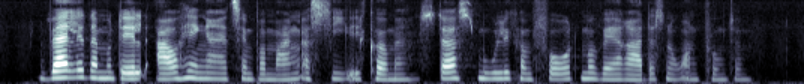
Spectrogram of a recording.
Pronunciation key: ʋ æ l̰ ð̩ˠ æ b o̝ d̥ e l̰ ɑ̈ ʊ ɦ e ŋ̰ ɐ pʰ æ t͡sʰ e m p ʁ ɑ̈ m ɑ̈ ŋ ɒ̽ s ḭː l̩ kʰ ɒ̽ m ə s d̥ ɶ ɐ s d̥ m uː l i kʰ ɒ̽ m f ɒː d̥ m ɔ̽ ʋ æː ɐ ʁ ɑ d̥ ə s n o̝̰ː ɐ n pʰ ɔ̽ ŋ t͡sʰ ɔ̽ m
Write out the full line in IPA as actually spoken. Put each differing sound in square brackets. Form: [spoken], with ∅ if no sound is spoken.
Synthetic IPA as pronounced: ʋ æ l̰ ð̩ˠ æ [m] o̝ d̥ e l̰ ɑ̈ ʊ ɦ e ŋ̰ ɐ [∅] æ t͡sʰ e m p ʁ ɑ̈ m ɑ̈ ŋ ɒ̽ s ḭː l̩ kʰ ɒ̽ m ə s d̥ ɶ ɐ s d̥ m uː l i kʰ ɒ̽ m f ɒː d̥ m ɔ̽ ʋ æː ɐ ʁ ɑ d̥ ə s n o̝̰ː ɐ n pʰ ɔ̽ ŋ t͡sʰ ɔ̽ m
